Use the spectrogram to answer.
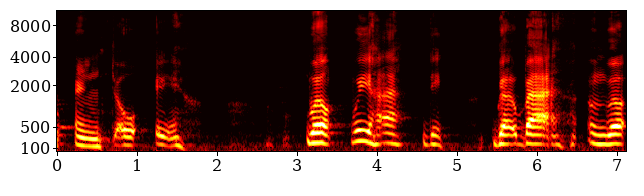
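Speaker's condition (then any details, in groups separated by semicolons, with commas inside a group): Cerebral palsy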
